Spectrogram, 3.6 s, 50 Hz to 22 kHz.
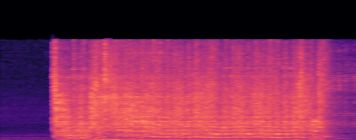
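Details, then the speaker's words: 1971 Jaguar XJ6 with a small-block Chevy V8, sat 5+ years, new fuel cell, plugs, wires and oil, cranked after throttle pumps without adding fuel: fast cranking about three seconds with no firing. Suspected running on residual fuel only. Fuel starvation, no start. "i highly doubt we flooded it but i think we're just running off a residual fuel"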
